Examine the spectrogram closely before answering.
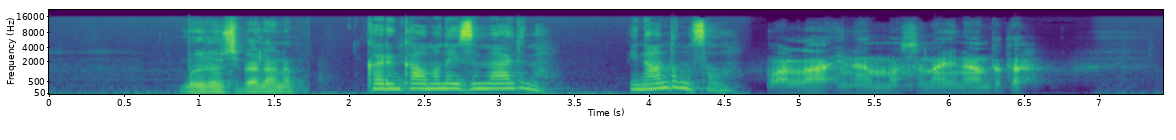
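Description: A woman talks calmly into a phone.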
